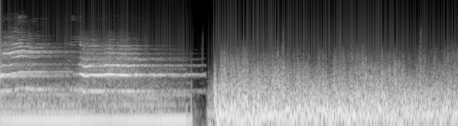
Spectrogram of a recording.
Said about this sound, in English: With this unspeakable explosion, the city once again, and for all time, is destroyed. And in the doomsday chain reaction, so also is the planet called Earth.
